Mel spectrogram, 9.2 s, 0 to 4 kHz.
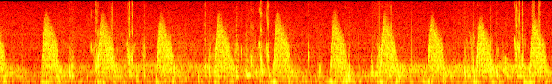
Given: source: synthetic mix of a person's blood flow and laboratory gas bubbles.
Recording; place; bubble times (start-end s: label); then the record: Doppler ultrasound of blood flow; subclavian vein
1.12-1.28 s: bubbles
1.50-1.69 s: bubbles
1.80-1.98 s: bubbles
2.09-2.29 s: bubbles
2.38-2.46 s: bubbles
3.39-3.69 s: bubbles
3.90-4.66 s: bubbles
5.11-5.43 s: bubbles
5.78-5.86 s: bubbles
6.16-6.58 s: bubbles
7.72-8.21 s: bubbles
8.25-8.35 s: bubbles
8.38-8.78 s: bubbles
8.86-9.07 s: bubbles
From the record:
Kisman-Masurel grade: 232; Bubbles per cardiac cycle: several, 3 to 8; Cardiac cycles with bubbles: 50 to 99%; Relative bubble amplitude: moderate (0.250 to 0.450); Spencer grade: 3 (all of the cardiac periods contain showers or single bubble signals, but not dominating or overriding the cardiac motion signals); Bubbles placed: anywhere in the cardiac cycle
